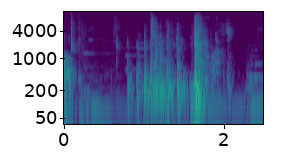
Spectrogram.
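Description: Background music with a single sharp thump about one and a half seconds in, after a short stretch of rustling.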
